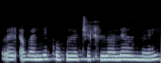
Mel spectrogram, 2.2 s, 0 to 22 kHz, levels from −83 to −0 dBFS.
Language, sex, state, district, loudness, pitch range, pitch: Telugu, female, Telangana, Karimnagar, -20 LUFS, 235-245 Hz, 240 Hz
